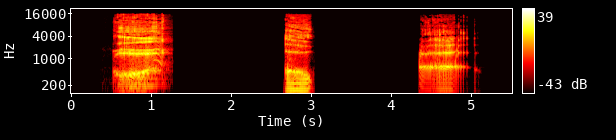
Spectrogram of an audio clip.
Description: This is the sound of a person burping.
